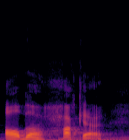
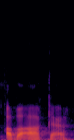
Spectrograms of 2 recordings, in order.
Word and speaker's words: albahaca: You'd think it'd be basilia or something, but no, it's albahaca, but the H is silent, so it's albahaca.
